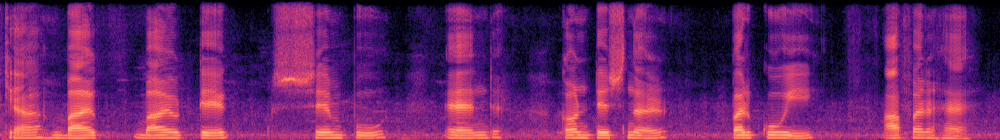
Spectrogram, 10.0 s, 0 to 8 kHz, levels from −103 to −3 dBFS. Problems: constant background noise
